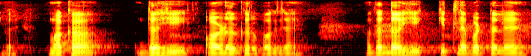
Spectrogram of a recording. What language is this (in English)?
Konkani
